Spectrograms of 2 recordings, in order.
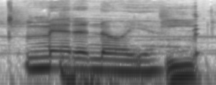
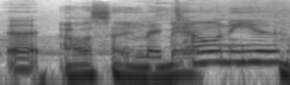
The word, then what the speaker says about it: Metanoia: Metanoia. A lot of people say Metonia.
